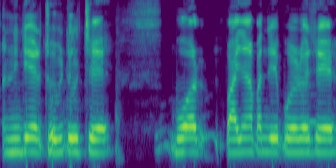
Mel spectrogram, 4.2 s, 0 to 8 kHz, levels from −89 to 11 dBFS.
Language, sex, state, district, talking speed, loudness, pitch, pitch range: Bengali, male, West Bengal, Malda, 115 wpm, -12 LUFS, 205 Hz, 200-210 Hz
